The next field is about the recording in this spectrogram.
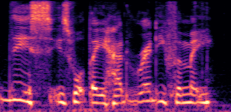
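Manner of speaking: put-on soft, trembling, quavering old man voice. The old man holds up the garment they had ready for him, quavering. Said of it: "he quavered".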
